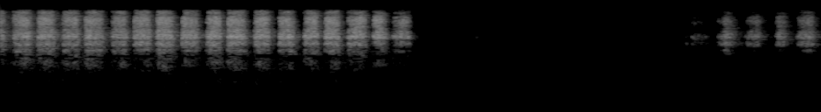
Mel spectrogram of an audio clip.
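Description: A green marker tip is rubbed in quick, even strokes along the edge of a tree on a thin paper coloring page resting on a light pad. It gives a fast run of short, bright, scratchy swishes for about two seconds, a pause, then a few more strokes.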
